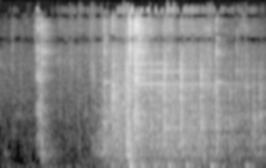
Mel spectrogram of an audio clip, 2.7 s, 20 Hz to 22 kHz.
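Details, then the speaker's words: 1968 Sears Suburban 12 diesel, pull-start with a new intake and exhaust, throttle at full: a few uneven firings then it dies; air suspected in the fuel line. "right now there's air in the fuel line so I expect it to take a few poles well that's promising it's not quite there yet"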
